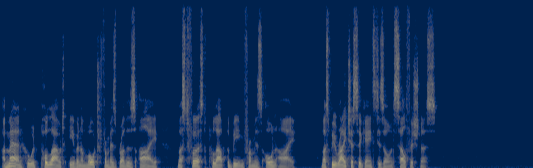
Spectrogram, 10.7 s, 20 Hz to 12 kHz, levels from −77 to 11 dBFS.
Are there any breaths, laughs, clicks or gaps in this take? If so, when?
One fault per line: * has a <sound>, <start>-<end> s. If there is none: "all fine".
all fine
